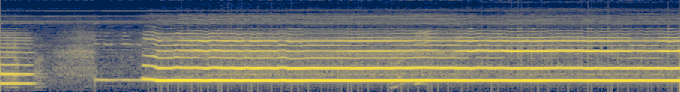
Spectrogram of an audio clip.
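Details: Female speaker with a normal larynx producing normal voice, filmed by laryngoscopy as the vocal cords vibrate; normal female voice.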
